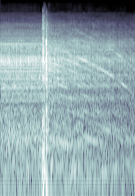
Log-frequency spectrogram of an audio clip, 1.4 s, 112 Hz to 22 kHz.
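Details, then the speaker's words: Known-good starter motor for a 1999–2007 GMC/Chevy truck with Vortec 4.8/5.3/6.0 V8, bench-tested by touching the solenoid: sharp clack then high, clean, strong whine winding down smoothly with no grinding; normal starter spin. "Oh yeah, look how strong that is. We just tap it right there. You can hear how much stronger it is, and this one is working."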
